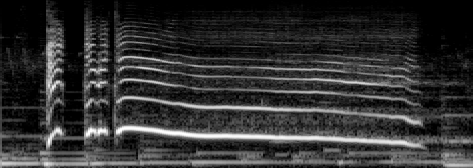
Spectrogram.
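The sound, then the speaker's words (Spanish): A rooster crows once, loud: two quick clipped notes followed by a long, strained, slightly falling cry that holds for a couple of seconds before cutting off. “Me vine a vivir al bosque porque me gusta tanto cantar que lo hacía todo el día.”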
